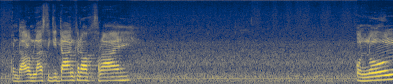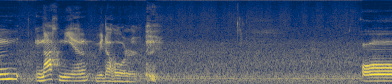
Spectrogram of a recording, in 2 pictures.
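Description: A man chants slowly in long, held notes, with pauses between phrases.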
